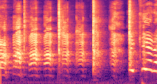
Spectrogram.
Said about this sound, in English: is like over his head monkey clapping.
